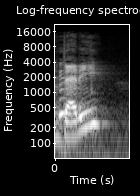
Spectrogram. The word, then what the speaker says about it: Betdie: Okay, B-E-T-D-Y is the name of our timer. – B-E-T-D-I-E? – Bet die, pronounced Betty.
